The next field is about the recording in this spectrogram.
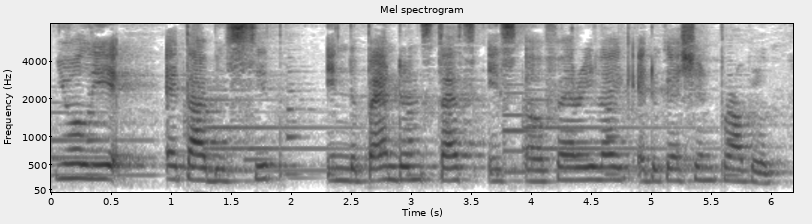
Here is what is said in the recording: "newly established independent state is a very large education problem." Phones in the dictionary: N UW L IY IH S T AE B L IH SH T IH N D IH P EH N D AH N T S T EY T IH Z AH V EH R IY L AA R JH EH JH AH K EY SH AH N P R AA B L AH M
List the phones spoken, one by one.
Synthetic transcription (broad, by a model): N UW L IY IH T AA B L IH S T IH N D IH P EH N D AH N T S T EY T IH S AH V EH R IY L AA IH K EH JH AH K EY SH AH N P R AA B L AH M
